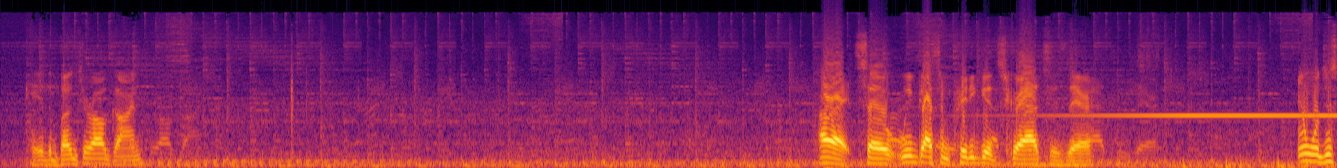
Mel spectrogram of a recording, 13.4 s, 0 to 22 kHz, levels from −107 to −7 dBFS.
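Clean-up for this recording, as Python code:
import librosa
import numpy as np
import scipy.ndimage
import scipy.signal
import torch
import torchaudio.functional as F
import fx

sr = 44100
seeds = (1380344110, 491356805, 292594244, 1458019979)

y = fx.fix_declip(x, sr, threshold_db=-13.5)
y = fx.fix_declick_ar(y, sr, threshold=6.5)
y = fx.notch(y, sr, hz=1300.0, q=30.0)
y = fx.fix_echo_inverse(y, sr, delay_ms=668, level_db=-21.0)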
